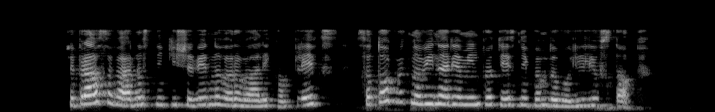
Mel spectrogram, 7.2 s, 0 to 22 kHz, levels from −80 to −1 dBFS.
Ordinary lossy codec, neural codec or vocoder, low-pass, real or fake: none; none; 7.2 kHz; real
